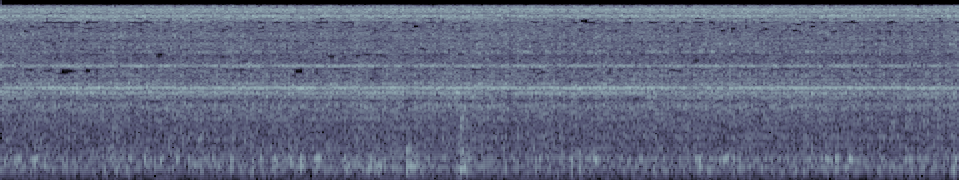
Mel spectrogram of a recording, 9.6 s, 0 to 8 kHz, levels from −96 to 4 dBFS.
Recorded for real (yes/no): no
